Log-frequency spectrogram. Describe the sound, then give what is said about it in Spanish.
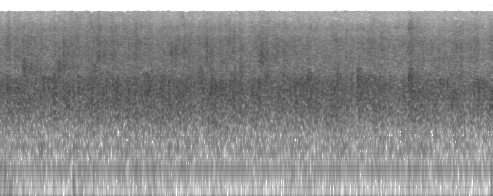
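An audience applauds steadily for a few seconds, a dense, even wash of many hands clapping at once, with no one speaking over it. “Déselo fuerte.”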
